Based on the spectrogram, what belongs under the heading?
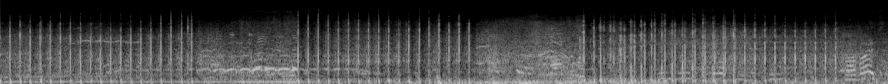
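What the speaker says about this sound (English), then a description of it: "Yeah, shooting of guns." Guns fire in rapid automatic bursts at a Maslenitsa festival in Russia, a dense, loud clatter of sharp shots that continues throughout, with voices audible underneath.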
